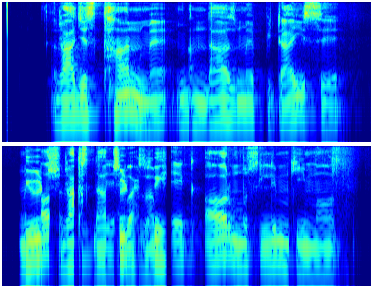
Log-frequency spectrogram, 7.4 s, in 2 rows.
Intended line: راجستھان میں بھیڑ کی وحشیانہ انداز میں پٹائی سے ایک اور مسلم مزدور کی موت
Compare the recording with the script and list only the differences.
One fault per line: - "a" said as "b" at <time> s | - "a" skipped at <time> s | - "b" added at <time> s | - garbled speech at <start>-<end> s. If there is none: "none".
- "بھیڑ کی وحشیانہ" skipped at 1.6 s
- garbled speech at 3.9-5.3 s
- "مزدور" skipped at 6.5 s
